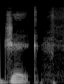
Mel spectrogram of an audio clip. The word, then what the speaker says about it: JVKE: this artist jake and it's jvke but it's pronounced jake and he was you know he did a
